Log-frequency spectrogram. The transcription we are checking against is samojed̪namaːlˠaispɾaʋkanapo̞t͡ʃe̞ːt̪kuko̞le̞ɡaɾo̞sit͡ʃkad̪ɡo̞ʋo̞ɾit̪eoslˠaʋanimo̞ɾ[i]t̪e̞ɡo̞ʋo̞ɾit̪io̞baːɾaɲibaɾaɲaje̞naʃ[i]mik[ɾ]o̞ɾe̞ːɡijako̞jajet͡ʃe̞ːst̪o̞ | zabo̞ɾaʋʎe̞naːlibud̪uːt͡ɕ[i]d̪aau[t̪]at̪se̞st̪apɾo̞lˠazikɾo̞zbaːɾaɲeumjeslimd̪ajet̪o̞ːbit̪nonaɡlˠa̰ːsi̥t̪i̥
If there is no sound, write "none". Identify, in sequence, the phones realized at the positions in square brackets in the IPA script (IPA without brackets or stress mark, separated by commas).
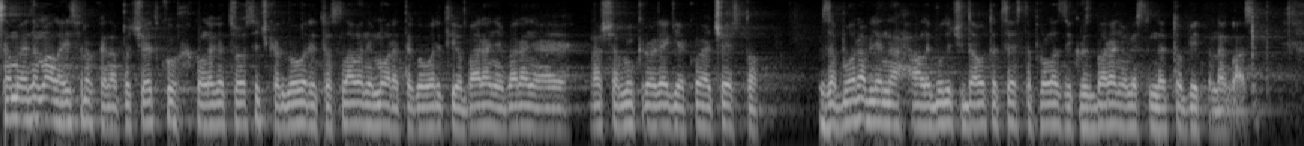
a, a, ɾ, i, t̪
